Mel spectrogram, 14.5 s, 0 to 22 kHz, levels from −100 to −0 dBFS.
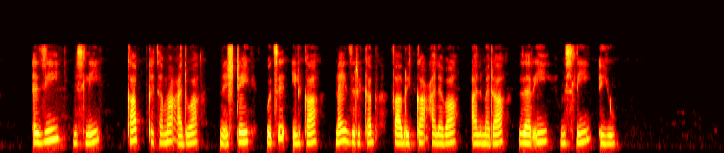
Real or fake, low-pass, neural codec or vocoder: real; 7.2 kHz; none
